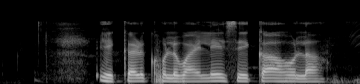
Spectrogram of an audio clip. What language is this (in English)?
Bhojpuri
